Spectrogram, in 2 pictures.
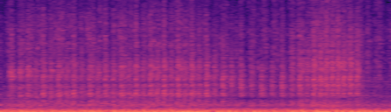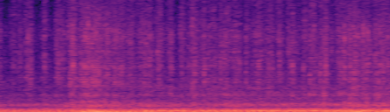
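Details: Big-block race truck engine at the drag strip: a heavy, deep rumble with a fast, sharp tapping on top. Oil pressure was fine when it happened, and it was bad by the end of the track.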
